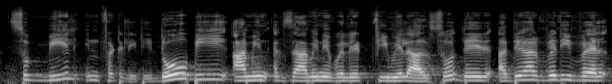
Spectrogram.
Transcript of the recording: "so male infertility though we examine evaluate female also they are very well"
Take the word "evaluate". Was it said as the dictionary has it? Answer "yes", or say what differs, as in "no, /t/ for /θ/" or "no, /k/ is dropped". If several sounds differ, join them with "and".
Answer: no, /b/ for /v/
